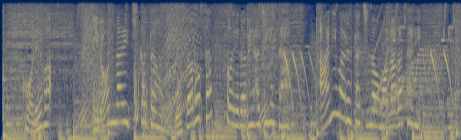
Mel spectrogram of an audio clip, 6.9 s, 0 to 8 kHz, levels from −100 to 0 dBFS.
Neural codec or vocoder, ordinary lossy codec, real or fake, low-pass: none; none; real; 7.2 kHz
